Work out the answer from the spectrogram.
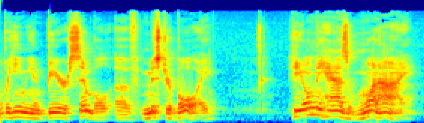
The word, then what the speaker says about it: Boh: And finally, this is pretty cool, Baltimore's most famous brew, National Bohemian Beer, otherwise known as Natty Boy, and boy is spelled B-O-H.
